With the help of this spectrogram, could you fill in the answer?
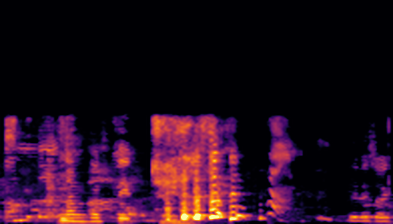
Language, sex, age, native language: Icelandic, male, 9, Icelandic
